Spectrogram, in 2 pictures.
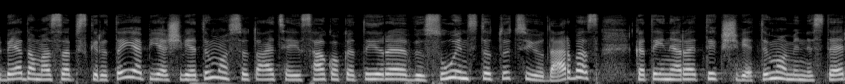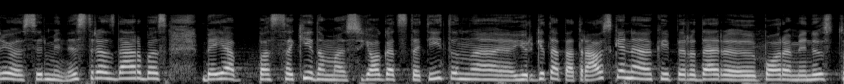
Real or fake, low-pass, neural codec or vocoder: real; 10.8 kHz; none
